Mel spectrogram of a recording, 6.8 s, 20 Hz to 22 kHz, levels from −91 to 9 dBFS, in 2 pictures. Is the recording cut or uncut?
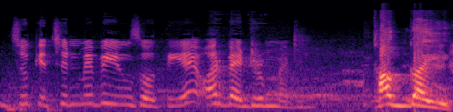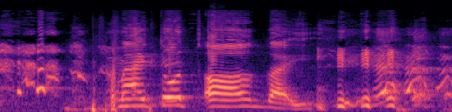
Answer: cut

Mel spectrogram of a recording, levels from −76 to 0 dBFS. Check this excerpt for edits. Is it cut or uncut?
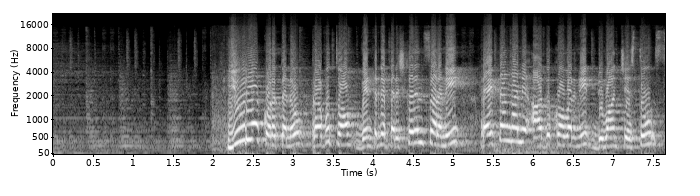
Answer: cut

